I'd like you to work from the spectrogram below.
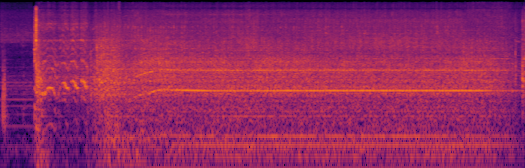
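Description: An engine cranks and catches, then holds a loud, steady run with the air conditioning on full during wheat harvest; a continuous close rumble with a constant whine, and no voices.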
